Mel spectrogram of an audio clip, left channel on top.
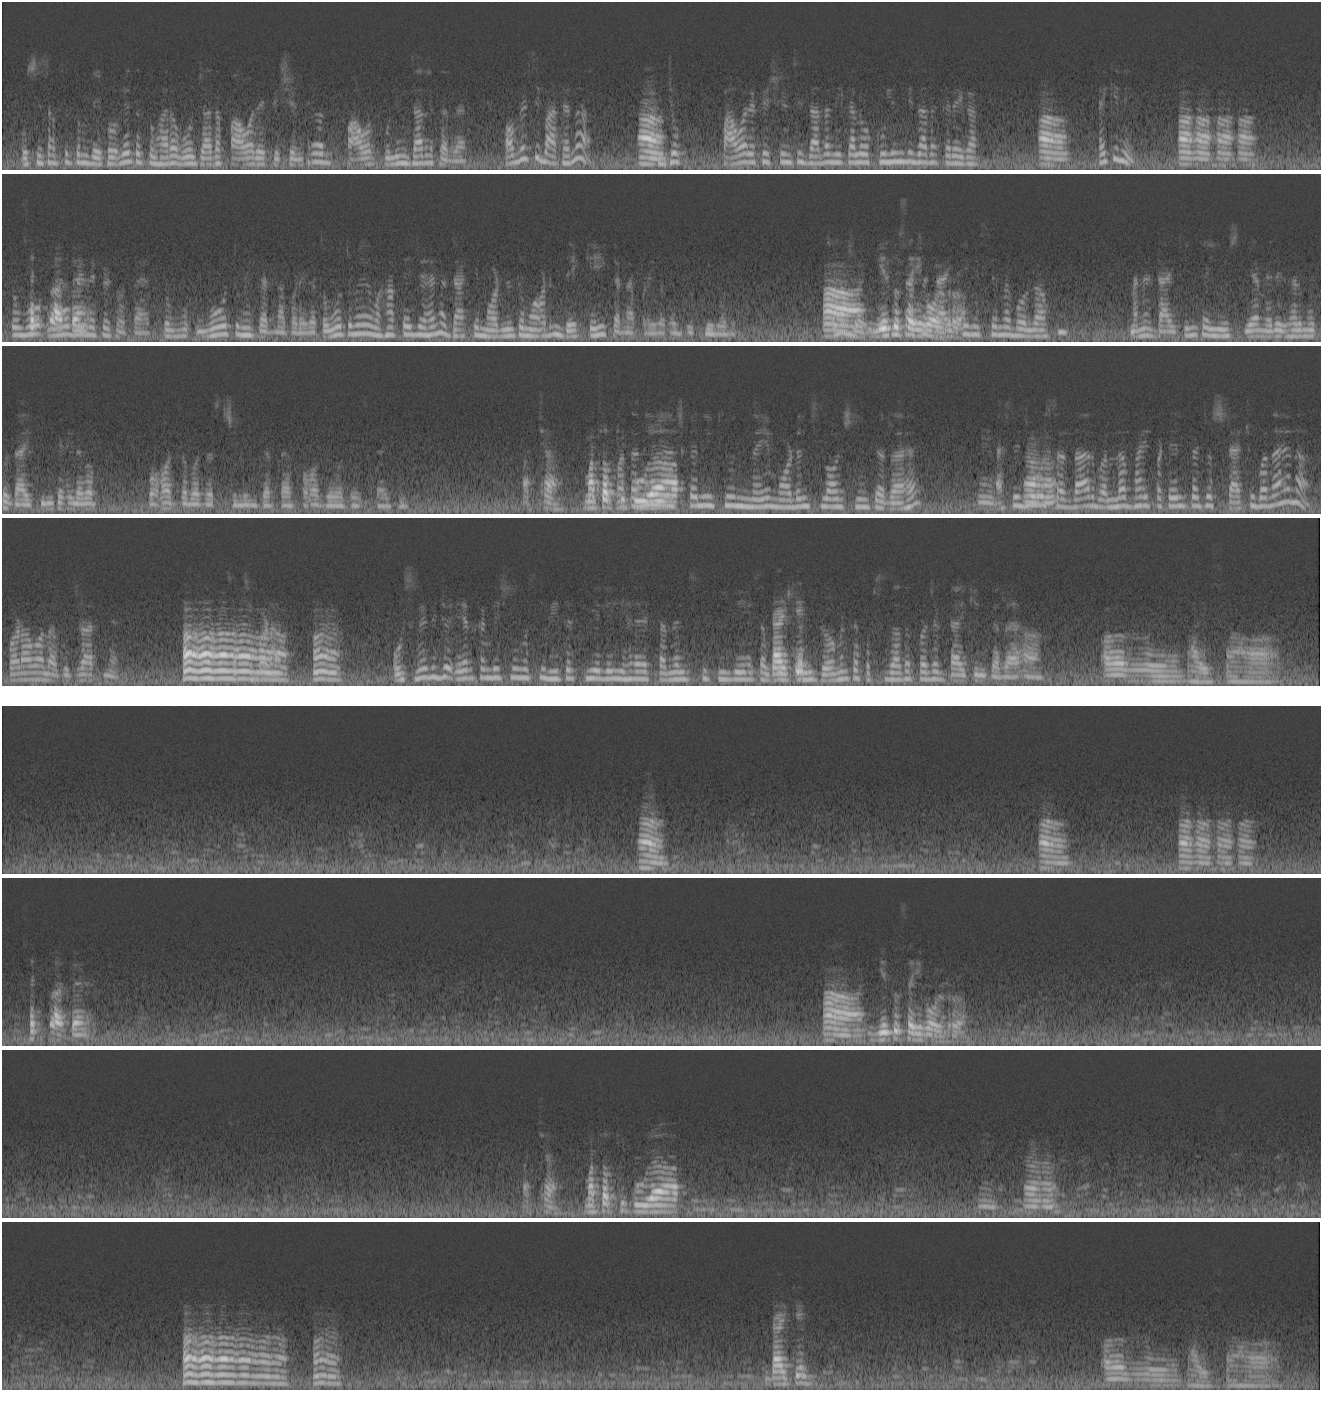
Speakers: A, on the left (about 85°); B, on the left (about 20°).
A: उस हिसाब से तुम देखोगे तो तुम्हारा वो ज्यादा पावर एफिशिएंट है और पावर कूलिंग ज्यादा कर रहा है ऑब्वियस सी बात है ना
B: हाँ
A: कि जो पावर एफिशिएंसी ज्यादा निकाले वो कूलिंग भी ज्यादा करेगा
B: हाँ
A: है कि नहीं
B: हाँ हाँ हाँ हाँ
A: तो
B: सही
A: वो
B: बात
A: वो
B: है
A: बेनिफिट होता है तो वो, वो तुम्हें करना पड़ेगा तो वो तुम्हें वहां पे जो है ना जाके मॉडल टू मॉडल देख के ही करना पड़ेगा भाई झूठ की बोलो
B: हाँ
A: समझ रहे हो मेरे
B: ये तो
A: हिसाब
B: सही
A: से
B: बोल
A: डाइकिन
B: रहे हो
A: इसलिए मैं बोल रहा हूँ मैंने डाइकिन का यूज किया मेरे घर में तो डाइकिन का ही लगा बहुत जबरदस्त चिलिंग करता है बहुत जबरदस्त डाइकिन
B: अच्छा मतलब
A: तो पता
B: कि पूरा
A: नहीं आजकल ये क्यों नए मॉडल्स लॉन्च नहीं कर रहा है
B: हम्म
A: ऐसे
B: हाँ
A: जो वो
B: हाँ
A: सरदार वल्लभ भाई पटेल का जो स्टैचू बना है ना बड़ा वाला गुजरात में
B: हाँ हाँ हाँ
A: सबसे
B: हाँ हाँ
A: बड़ा
B: हाँ हाँ
A: उसमें भी जो एयर कंडीशनिंग उसकी भीतर की गई है टनल्स की की गई है सब
B: डाइकिन
A: कुछ किया अभी गवर्नमेंट का सबसे ज्यादा प्रोजेक्ट डाइकिन कर रहा है हाँ
B: और भाई साहब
